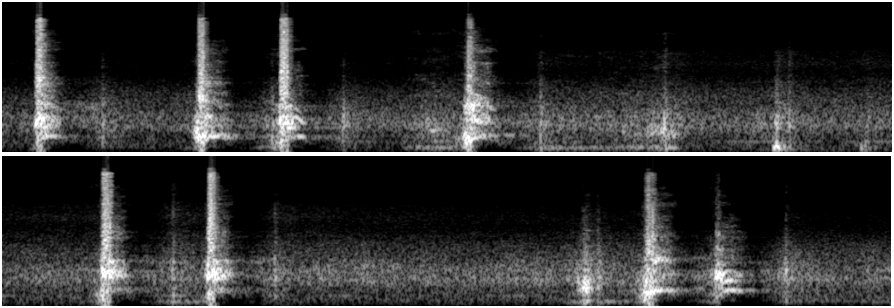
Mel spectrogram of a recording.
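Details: A black Labrador Retriever gives sharp, short barks at irregular intervals, often in quick pairs, at a hedgehog.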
